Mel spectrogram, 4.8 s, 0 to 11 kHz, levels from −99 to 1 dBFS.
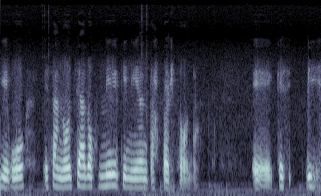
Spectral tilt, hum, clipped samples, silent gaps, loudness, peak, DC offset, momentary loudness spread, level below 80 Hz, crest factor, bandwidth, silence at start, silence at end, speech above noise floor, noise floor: -9 dB/octave; none; under 0.1%; none; -24 LUFS; -6 dBFS; under 0.1%; 9 LU; -60 dBFS; 18 dB; 4.3 kHz; 0 s; 0 s; 32 dB; -55 dBFS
